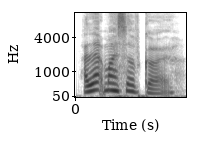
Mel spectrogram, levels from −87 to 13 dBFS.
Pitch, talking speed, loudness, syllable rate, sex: 225 Hz, 215 wpm, -15 LUFS, 5.8 syllables/s, female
